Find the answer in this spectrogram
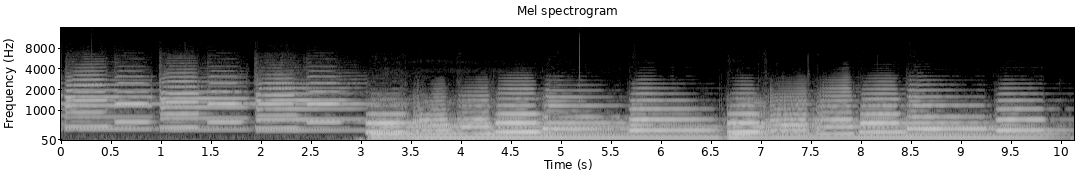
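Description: A brass quintet of two trumpets, French horn, trombone and tuba playing sustained chords that change step by step. The upper voices play alone at first, and the low brass, tuba included, comes in about three seconds in.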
